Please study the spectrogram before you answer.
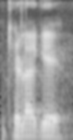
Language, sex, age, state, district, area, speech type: Kannada, male, 45-60, Karnataka, Chikkaballapur, urban, read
